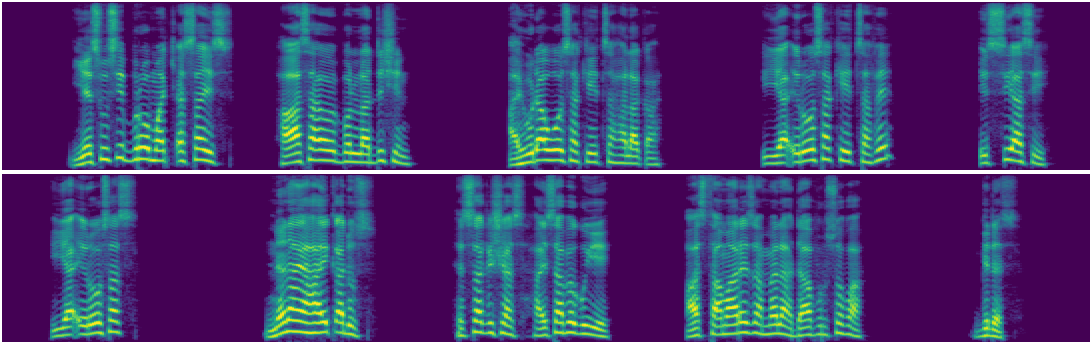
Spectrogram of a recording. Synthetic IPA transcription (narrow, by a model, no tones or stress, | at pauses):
jɛsuːsɪbɪɾɔmɐt͡ʃʼːɐsːɐjs | haːsaɛbɔlːɐd̪ɪʃɪn | ʔɐjhʊd̪ɐwo̞ːsɐke̞ːt͡sːɐɦɐlɐkʼɐ | jɐʔɪɾo̞ːsɐke̞ːt͡sːɐfɛ | ɪsːɪɐsɪ | jɐʔɪɾo̞ːsɐs | nɛnɐjɐhɐjkʼːɐd̪ʊs | hɛsːɐɡɪʃːɐshɐjsːɐfɛɡʊje | ʔɐst̪ɐmaːɾɛzɐmɛlɐd̪aːfʊɾsɔfɐ | ɡɪd̪ɛs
